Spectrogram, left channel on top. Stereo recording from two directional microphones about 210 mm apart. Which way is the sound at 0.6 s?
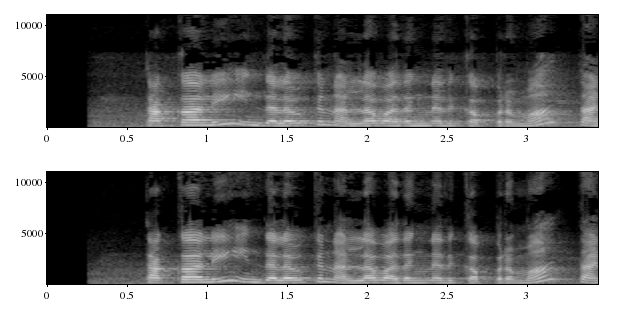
30° right (ahead or behind).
